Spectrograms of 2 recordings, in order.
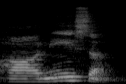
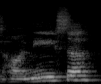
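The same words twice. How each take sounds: First: The vowel is drawn out long. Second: The vowel is short, not drawn out. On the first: Someone else is making something. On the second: One person is making something.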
